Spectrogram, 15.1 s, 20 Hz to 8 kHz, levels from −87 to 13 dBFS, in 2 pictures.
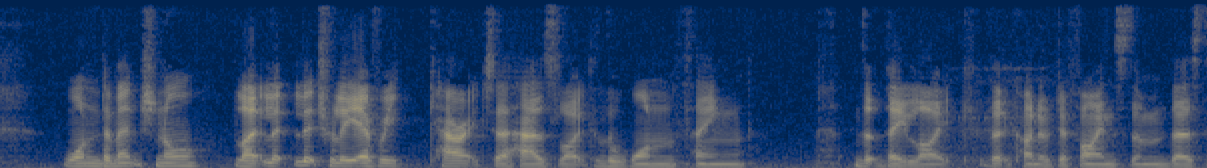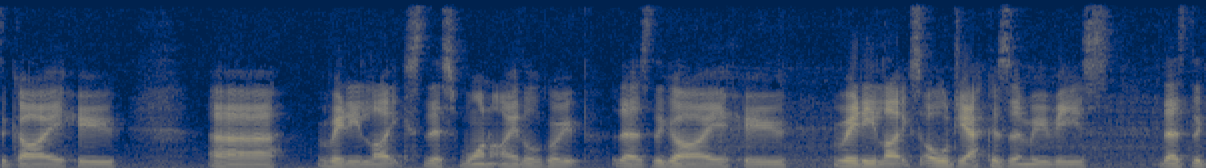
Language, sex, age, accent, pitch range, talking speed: English, male, 10-29, British, 115-135 Hz, 165 wpm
